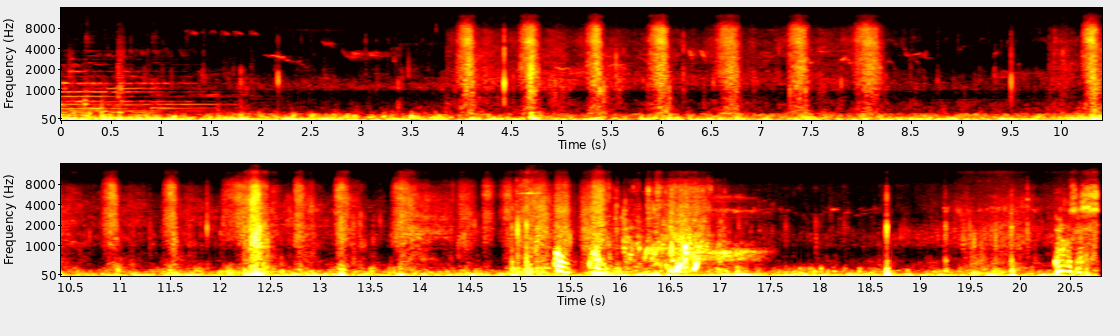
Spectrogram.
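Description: Background music fading out in the first two seconds, then a spinning fishing reel being wound while a fish is played on the rod, giving a regular click about three times every two seconds. A louder, noisier stretch comes about three-quarters of the way through.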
